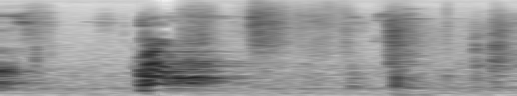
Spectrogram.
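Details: Indoors, a dog keen on cheese lets out one sharp bark-like yelp that slides down in pitch, followed by softer breathy sounds in a small room.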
